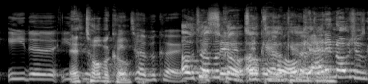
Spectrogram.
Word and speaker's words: Etobicoke: it Etobicoke? I'm at college in Etobicoke. Ossington. You know what I Etobicoke. mean? Yeah, I'm staying in Etobicoke. I hear people- foreigners pronounce it Etobikaki.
